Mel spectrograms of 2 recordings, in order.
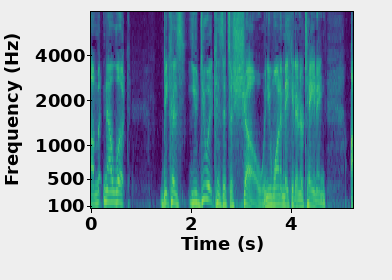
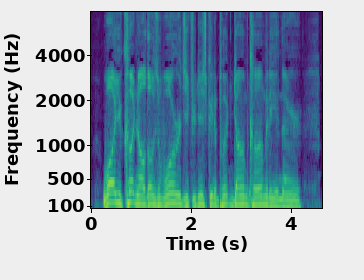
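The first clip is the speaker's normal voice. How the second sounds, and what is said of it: Imitates another person's voice. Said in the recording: “my Phil Jones imitation”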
